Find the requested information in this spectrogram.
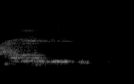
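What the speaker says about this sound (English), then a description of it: "Sorry, my cat is whining in the background." A pet cat whining indoors, one drawn-out, wavering meow lasting under a second, fairly close, then a tiny faint squeak before quiet, with no talking.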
